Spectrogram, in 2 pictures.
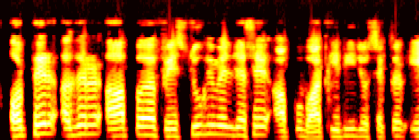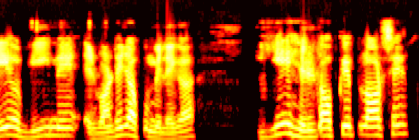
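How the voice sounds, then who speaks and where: Higher-pitched Pakistani man presenting a property. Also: no room sound, highs cut off. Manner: explanatory, repeatedly pointing things out. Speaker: real estate agent presenting a site visit. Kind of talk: informal sales walk-through. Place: outdoors on a forested hillside road.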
